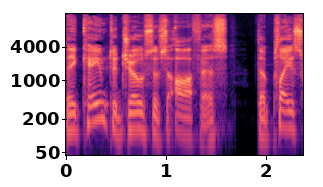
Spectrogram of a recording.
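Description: A man with an unremarkable speaking voice talks at a moderate pace, the sound dry and close with no echo on a very clean recording with a silent background. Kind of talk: scripted audiobook narration of a Bible story, read aloud. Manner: steady, measured storyteller pacing, formal, with slight tonal shifts for quoted dialogue.

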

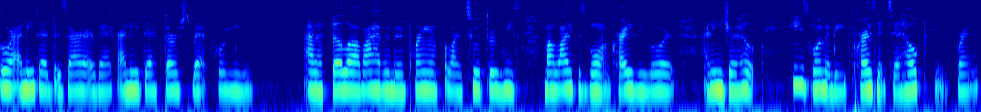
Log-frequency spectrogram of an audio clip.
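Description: On a very clean recording with a silent background, a woman with a dark, mellow tone and fairly high pitch talks at a fairly quick pace in a monotone, flat way. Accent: Atlanta. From US South, Atlanta. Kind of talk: casual faith talk monologue. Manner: conversational, laughs often.

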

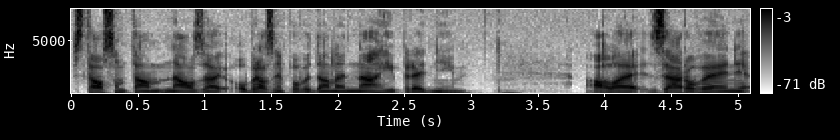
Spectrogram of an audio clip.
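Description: A man with a plain, everyday voice speaks at a fairly high pitch and a fairly slow pace, his intonation fairly even, on a very clean recording with a silent background. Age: 40s. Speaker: evangelist. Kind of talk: interview testimony. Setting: studio.

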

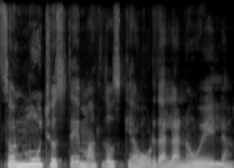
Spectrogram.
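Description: At a fairly slow pace, a woman speaks with a dark, mellow tone in a dry, close recording with no echo. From Colombia, Bogotá. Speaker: novelist. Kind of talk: live interview before audience. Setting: stage with audience at book fair. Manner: halting, many fillers and repetitions.

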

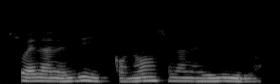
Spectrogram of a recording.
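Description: At a very slow pace, a woman talks. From Greater Buenos Aires, Argentina (La Matanza). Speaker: singer-songwriter. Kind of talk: casual interview. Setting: remote call.

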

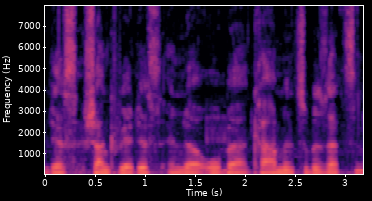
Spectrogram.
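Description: A man talks with ordinary pitch variation. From northern Germany, Kiel. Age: 50s. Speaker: actor and musician. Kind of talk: interview. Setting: outdoors in a park.

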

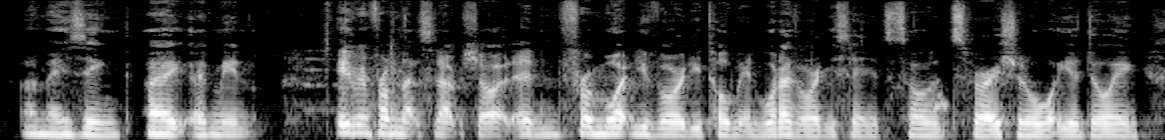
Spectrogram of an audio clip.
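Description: Talking at a very fast pace, a woman with an Australian accent uses a fairly low pitch, a dark, mellow tone and monotone, flat intonation. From Sydney, Australia, Filipino parents. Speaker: podcast host. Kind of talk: interview; scripted narration.

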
